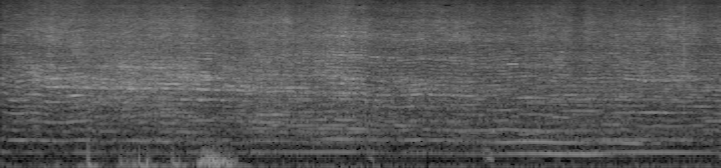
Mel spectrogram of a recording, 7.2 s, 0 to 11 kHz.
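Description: KA4 Junior Heavy karts with X30 engines race on track, a steady, fairly distant engine drone with shifting pitch, overlapping whines and a brief low thump.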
